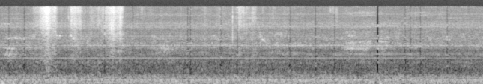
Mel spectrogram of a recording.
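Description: Steady low outdoor background rumble with a faint steady high tone running through it. A couple of brief rustles come about one and two seconds in.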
